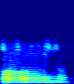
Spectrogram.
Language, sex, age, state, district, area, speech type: Assamese, female, 45-60, Assam, Barpeta, rural, conversation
